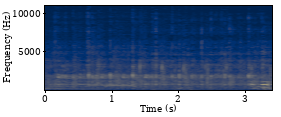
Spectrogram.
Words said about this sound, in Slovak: Prosím, veľkým potleskom privítajme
